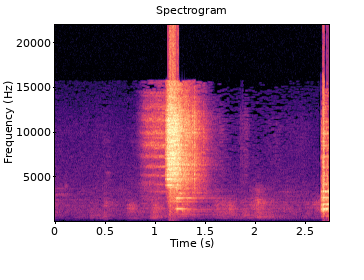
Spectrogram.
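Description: Seeds rattle as they are poured into a metal pot.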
